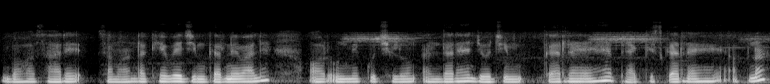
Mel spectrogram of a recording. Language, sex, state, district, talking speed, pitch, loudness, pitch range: Hindi, male, Bihar, Patna, 185 wpm, 125 Hz, -16 LUFS, 125-135 Hz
